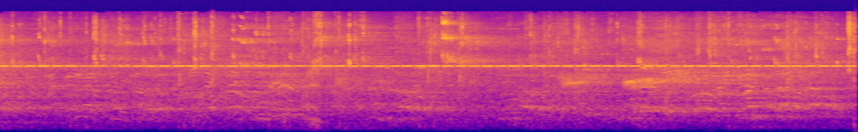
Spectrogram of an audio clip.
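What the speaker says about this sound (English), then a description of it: "there's an irritating beeping sound here" A persistent high electronic beep rings steadily through a basketball gym during a San Diego City versus Allan Hancock men's college game, sitting under crowd noise, sneaker squeaks and a commentator's voice.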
